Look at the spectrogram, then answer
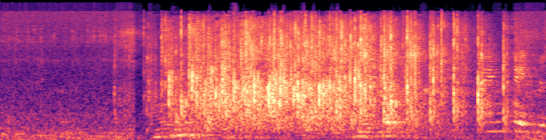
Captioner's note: applause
